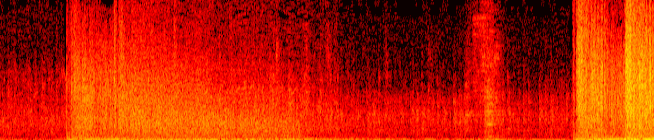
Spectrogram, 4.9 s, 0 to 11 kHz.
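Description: A 107mm tank cannon in World of Tanks fires with a heavy, booming report, followed by a rumbling tail and a second loud blast near the end, with no voices.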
